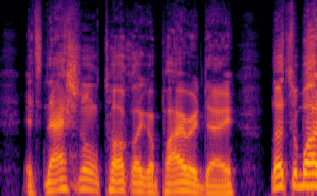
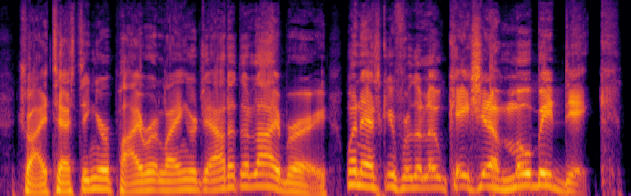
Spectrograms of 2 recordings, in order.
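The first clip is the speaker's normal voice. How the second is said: ordinary talk, nothing marked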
